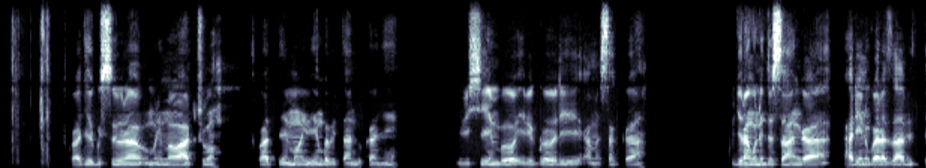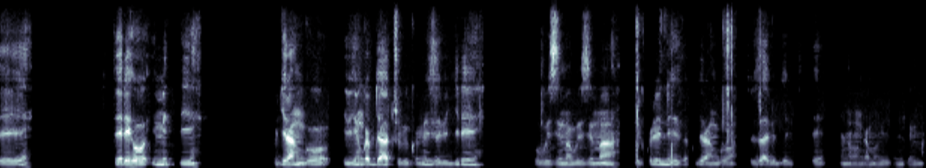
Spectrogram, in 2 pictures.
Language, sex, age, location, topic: Kinyarwanda, male, 25-35, Kigali, agriculture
